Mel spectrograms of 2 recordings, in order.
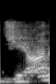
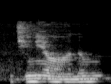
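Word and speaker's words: ज्ञानम्: यहाँ पर ज्ञान नहीं बोलना है, ज के बाद न्या बोलना है। न्या में नासिका का स्पर्श आएगा, जिन्यानम, ऐसा उच्चारण, जिन्यानम, जिन्यानम यथा, पर अनुस्वार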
